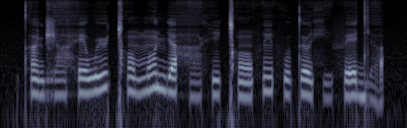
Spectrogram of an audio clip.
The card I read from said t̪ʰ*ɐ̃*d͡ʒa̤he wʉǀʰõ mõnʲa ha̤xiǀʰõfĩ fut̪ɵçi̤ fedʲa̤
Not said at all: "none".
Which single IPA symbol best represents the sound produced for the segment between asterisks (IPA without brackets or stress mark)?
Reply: ɐ̃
